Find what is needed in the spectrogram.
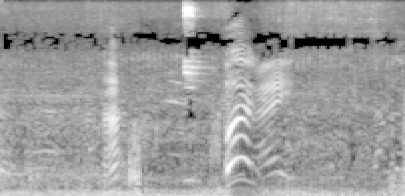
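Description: Motorbike engine running at a steady pace while riding, with a continuous low rumble and wind noise on the microphone. A voice speaks briefly twice over it.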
